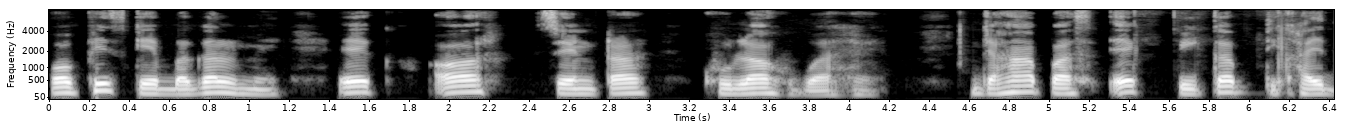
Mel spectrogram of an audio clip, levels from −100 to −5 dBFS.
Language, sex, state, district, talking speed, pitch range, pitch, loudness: Hindi, male, Chhattisgarh, Sarguja, 150 wpm, 120-165 Hz, 135 Hz, -15 LUFS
